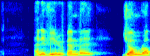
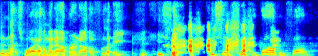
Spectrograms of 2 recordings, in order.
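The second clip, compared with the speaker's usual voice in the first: laughing; 6 semitones higher, 4 dB louder than usual. Real, not acted. Laughing through punchline.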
